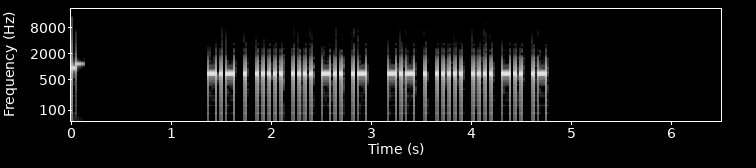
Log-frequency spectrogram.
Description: Morse code, heard as a keyed tone, about 40 wpm, 700 Hz. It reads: KE5HDA KE5HDA
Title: USA Call Signs Repeated 2x 40wpm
